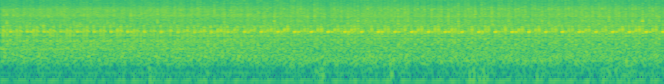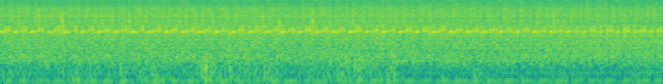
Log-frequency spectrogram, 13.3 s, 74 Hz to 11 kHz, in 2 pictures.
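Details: 1984 Mercedes 300SD 3.0 5-cylinder diesel at idle: steady, even clatter of about two knocks a second over a sharp ticking tone; cause unknown.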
